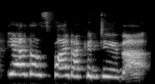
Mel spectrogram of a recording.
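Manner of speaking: high, airy self-imitation; breezy confidence. Agility handler now unfazed by a full course, breezy confidence. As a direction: toss it off as if nothing to it.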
